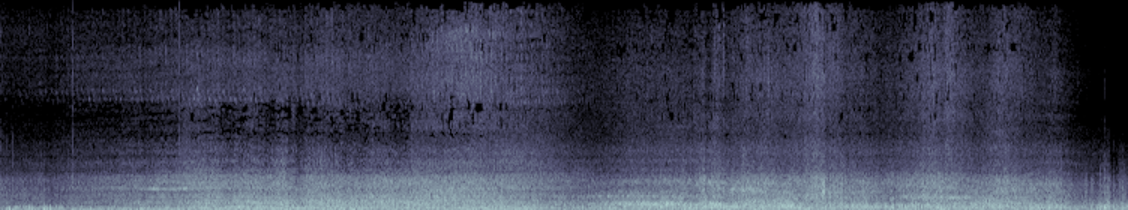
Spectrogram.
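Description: Diesel railcar approaching and passing directly over the track, its engine running and wheels rumbling on the rails. It builds over the first couple of seconds, stays loud, and drops off sharply near the end as the train clears.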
